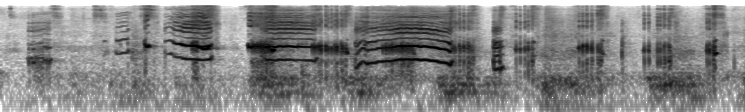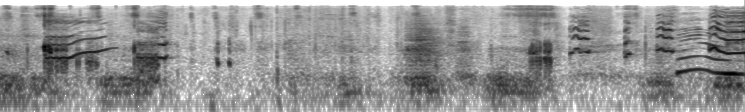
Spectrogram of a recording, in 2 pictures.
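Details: Blenheim Cavalier King Charles Spaniel puppies from a New Year litter of five, indoors in a home puppy pen; drawn-out, wavering high whines and squeals mix with brief yelps and scuffling sounds from wrestling.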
